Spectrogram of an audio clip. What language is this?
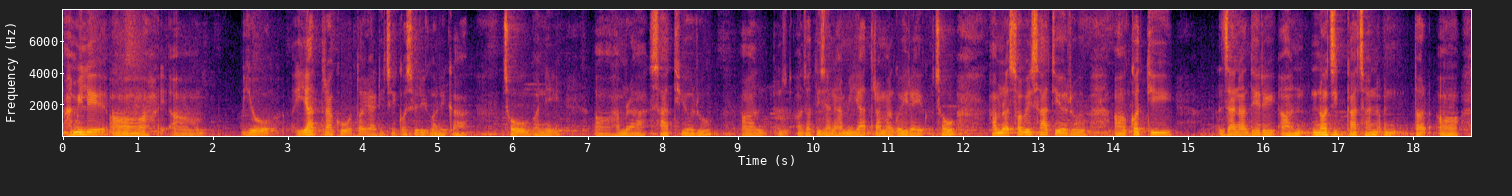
Nepali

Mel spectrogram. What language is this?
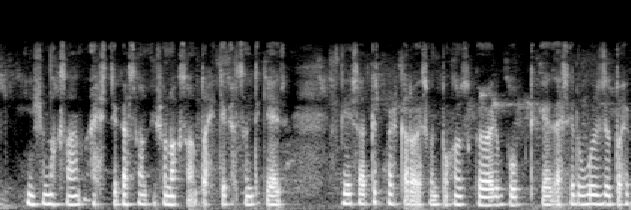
Kashmiri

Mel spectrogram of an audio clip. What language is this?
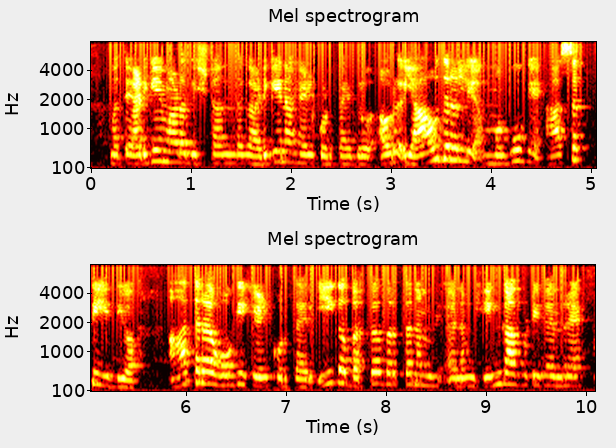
Kannada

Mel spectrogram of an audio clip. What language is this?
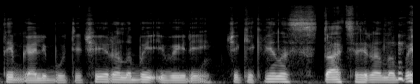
Lithuanian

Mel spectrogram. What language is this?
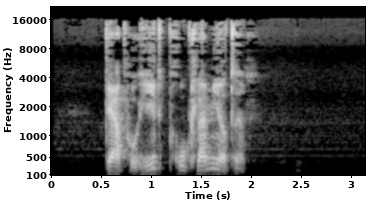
German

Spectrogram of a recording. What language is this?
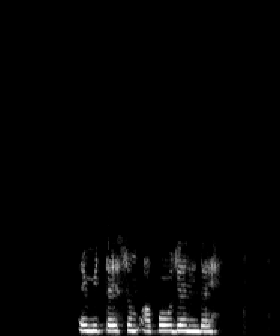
Kalasha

